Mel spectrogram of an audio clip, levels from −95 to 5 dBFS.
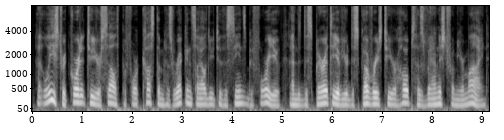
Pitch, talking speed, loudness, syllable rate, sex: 130 Hz, 195 wpm, -19 LUFS, 5.7 syllables/s, male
